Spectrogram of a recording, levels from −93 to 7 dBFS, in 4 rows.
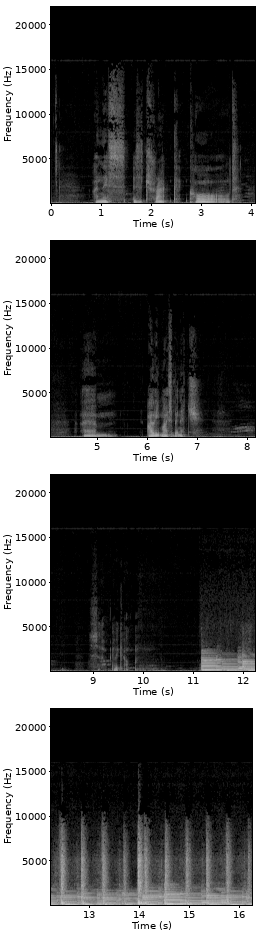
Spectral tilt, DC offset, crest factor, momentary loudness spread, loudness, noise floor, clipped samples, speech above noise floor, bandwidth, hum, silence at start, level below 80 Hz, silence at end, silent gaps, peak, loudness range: -5.5 dB/octave; under 0.1%; 24 dB; 21 LU; -24 LUFS; -54 dBFS; under 0.1%; 22 dB; 12.5 kHz; none; 0.1 s; -32 dBFS; 0 s; none; -2 dBFS; 15 LU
